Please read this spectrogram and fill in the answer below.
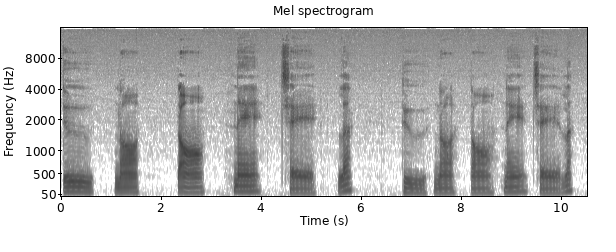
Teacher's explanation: The N sound is nasalized, or there's a faint H sound with the N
